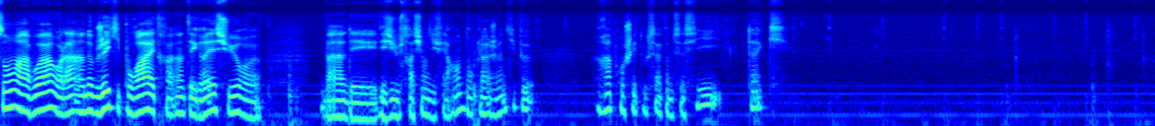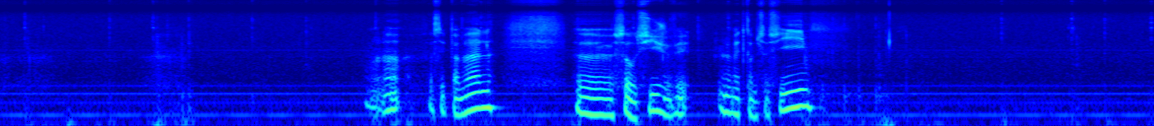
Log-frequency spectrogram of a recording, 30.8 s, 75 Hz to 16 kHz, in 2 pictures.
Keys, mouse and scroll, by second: 0.1 click, 1.3 click, 3.1 click, 5.2-6.6 drag, 7.3 click, 8.6 click, 9.6 click, 10.7 click, 11.8 click, 13.1 click, 14.2 click, 15.3 click, 17.0 click, 18.9-20.7 drag, 21.7 click, 23.2 click, 24.4 click, 25.7 click, 26.5 click, 28.8-30.0 drag, 30.2 click.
